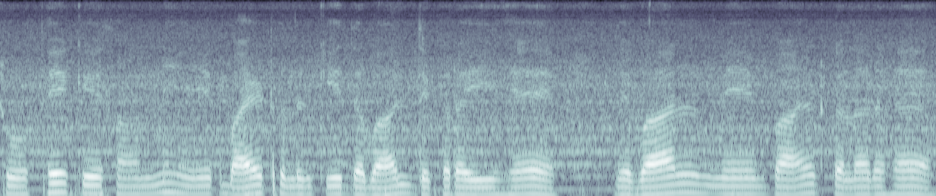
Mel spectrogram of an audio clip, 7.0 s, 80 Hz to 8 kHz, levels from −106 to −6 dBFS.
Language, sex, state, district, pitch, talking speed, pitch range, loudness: Hindi, male, Madhya Pradesh, Katni, 120 Hz, 135 wpm, 115-125 Hz, -17 LUFS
